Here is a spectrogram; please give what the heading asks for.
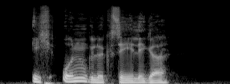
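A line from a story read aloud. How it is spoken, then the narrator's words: Old man's anguished cry. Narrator (German): rief der Greis bei dieser Entdeckung aus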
